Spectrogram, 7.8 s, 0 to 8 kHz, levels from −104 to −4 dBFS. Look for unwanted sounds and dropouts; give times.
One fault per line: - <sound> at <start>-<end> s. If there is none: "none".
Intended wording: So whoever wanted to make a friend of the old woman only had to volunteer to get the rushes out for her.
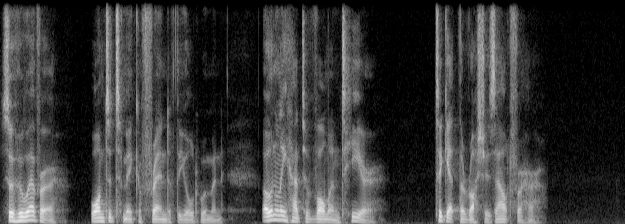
none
